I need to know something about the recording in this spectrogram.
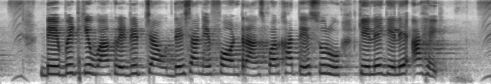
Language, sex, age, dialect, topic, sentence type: Marathi, female, 18-24, Varhadi, banking, statement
